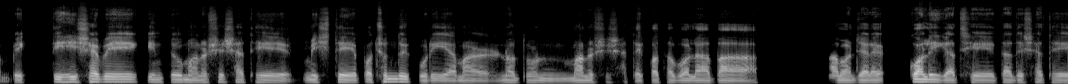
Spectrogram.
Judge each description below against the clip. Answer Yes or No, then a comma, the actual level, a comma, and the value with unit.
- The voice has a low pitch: Yes, low, 100 Hz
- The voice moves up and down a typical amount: Yes, average, 3.0 semitones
